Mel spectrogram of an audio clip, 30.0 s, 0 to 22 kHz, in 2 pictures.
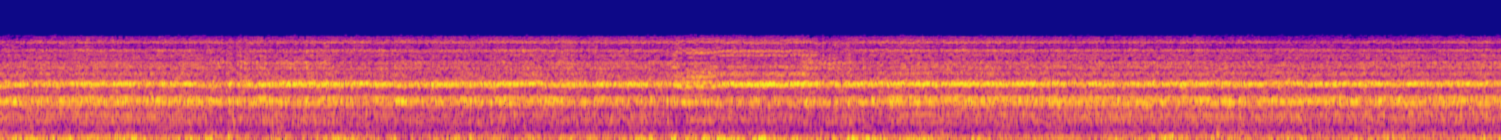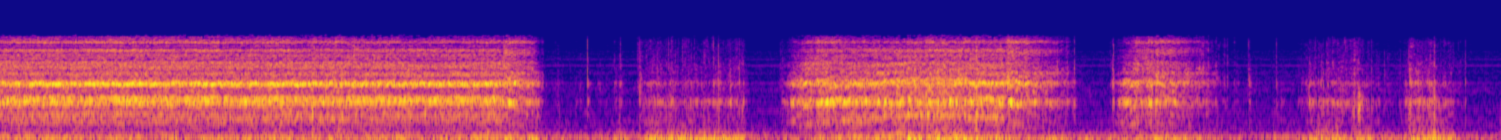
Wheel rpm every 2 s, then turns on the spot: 160, 160, 160, 160, 160, 160, 160, 160, 160, 160, 30, 70, 110, 20, 10.
20-22 26-30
